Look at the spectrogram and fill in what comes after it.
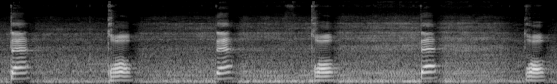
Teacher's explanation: اب یہ دیکھ رہے ہیں آپ، آت، یہ زبان لگی ہوئی ہے، یہ دانت ہے اور زبان کی نوک اوپر جڑ سے لگی ہوئی ہے اور پیچھے سے اٹھی ہوئی ہے، آت، یہ دیکھ رہے ہیں آپ، یہ دیکھ لیں توجہ سے، یہ طا کا مخرج ہے، ت طا ت طا ت طا۔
